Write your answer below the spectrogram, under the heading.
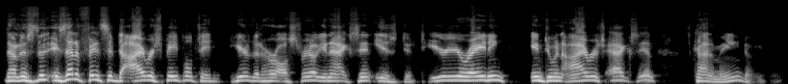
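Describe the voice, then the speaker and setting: A man's voice: on the high side, a little fast, gravelly, a bit bright, no echo. A male morning radio host who chats casually, jokes and laughs often, and reads news stories aloud. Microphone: studio microphone.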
